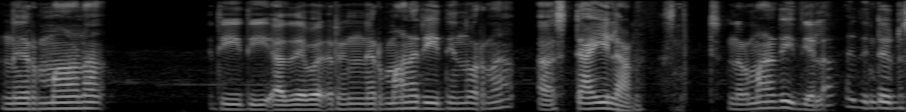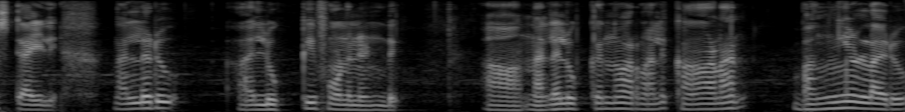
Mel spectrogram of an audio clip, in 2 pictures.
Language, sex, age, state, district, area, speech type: Malayalam, male, 18-30, Kerala, Kasaragod, rural, spontaneous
